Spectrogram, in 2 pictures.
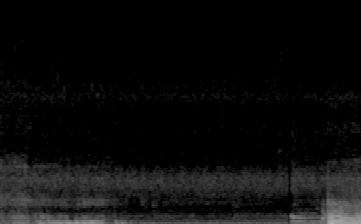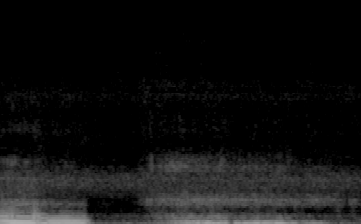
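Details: Sleeping Labrador Retriever snoring indoors: low rumbling breaths, then a louder droning, tonal snore with wavering pitch lasting about two seconds, followed by another rough rumble.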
